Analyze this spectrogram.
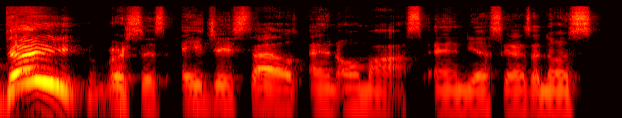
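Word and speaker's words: Omos: it's the new day versus aj styles and omas and yes guys i notice the way it's spelled out is almost but the pronunciation is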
